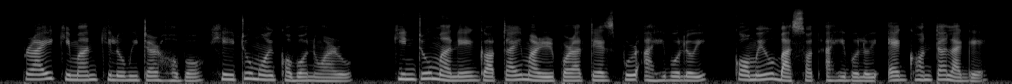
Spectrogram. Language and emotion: Assamese, neutral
